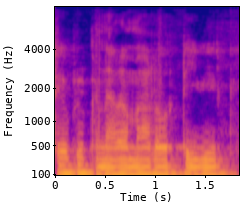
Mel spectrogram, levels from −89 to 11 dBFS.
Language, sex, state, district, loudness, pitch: Tamil, male, Tamil Nadu, Nilgiris, -15 LUFS, 95 Hz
